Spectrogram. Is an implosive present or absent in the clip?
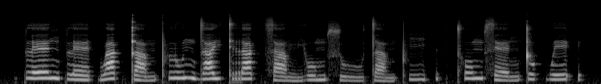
absent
